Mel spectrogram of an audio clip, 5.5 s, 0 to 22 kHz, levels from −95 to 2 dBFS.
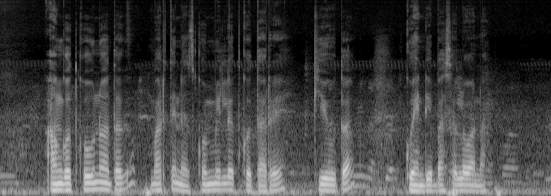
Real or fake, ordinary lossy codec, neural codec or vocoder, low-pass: real; none; none; none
